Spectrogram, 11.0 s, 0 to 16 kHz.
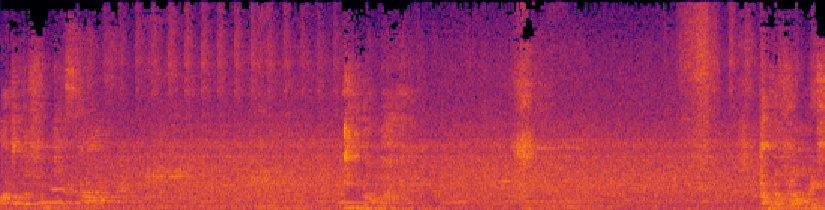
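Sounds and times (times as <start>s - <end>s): faint music: 0.0s - 11.0s
steady background sound: 0.0s - 11.0s.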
